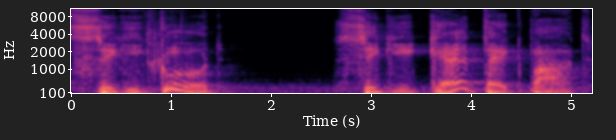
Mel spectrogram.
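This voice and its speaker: A man puts on a growling character voice at a medium pitch. He goes at a very slow pace, with long, frequent pauses. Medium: video game. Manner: broken grammar, slow and simple.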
